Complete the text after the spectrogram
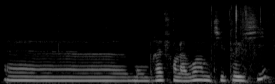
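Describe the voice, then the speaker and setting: A woman's voice: lowish voice, little pitch movement, measured pace, dark tone, slight background noise. Chatty woman unboxing craft supplies. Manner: chatty and hesitant, many fillers and self-corrections. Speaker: scrapbooking crafter presenting her channel. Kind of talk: casual unboxing chat to camera.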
